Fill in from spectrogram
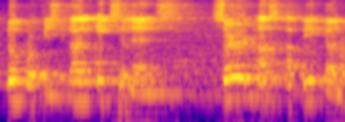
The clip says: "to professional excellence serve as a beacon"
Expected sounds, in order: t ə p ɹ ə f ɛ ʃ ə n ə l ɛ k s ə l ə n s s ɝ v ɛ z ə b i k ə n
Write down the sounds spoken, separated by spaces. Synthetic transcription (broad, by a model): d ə p ɹ ə f ɛ ʃ ə n ə l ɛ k s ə l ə n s s ɝ v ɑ s ə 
